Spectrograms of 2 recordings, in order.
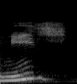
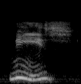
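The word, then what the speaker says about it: Knies: woles autograph $49 Matthew NES I hope I'm saying his name right spelled like knives without a v k n i s $79 Brian mccab $39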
